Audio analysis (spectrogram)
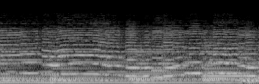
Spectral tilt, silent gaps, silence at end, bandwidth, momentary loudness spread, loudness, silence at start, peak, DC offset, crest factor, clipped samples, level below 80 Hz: -6.5 dB/octave; none; 0 s; 11.5 kHz; 2 LU; -20 LUFS; 0 s; -6 dBFS; under 0.1%; 14 dB; under 0.1%; -40 dBFS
